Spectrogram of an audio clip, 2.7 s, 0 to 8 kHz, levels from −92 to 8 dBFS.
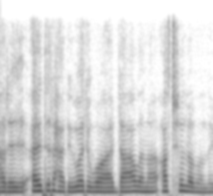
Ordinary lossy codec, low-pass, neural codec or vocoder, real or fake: none; 7.2 kHz; codec, 16 kHz in and 24 kHz out, 0.8 kbps, FocalCodec, streaming, 65536 codes; fake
